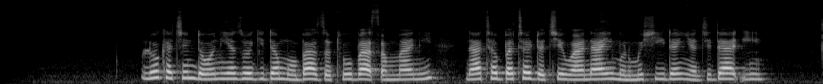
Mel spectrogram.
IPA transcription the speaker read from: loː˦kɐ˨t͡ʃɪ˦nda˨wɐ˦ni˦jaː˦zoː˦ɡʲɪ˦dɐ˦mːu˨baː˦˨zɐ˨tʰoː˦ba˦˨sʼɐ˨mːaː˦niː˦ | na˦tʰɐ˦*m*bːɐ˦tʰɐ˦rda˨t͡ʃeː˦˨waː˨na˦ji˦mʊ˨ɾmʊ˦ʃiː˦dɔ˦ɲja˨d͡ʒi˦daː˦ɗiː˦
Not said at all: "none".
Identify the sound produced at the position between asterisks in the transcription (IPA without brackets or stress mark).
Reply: none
